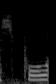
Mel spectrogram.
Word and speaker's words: spool: Here, I have a spool of thread. Kevin, how do we pronounce spool? Spool. We pronounce with a long oo plus a dark l. Spool. Like cool and pool.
